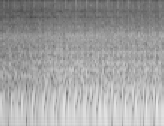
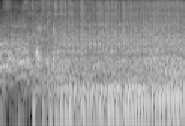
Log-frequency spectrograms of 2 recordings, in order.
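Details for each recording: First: Junkyard Briggs & Stratton opposed twin running on one breather despite pushing out oil; brief steady low thrum, even pulse, no skips, both cylinders firing; normal smooth idle. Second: Junkyard Briggs & Stratton opposed twin just reassembled with valves corrected, run on ether with no fuel hooked up, smoking from ether and oil; runs rough and loud, speed surging up at idle; governor suspected not right, unconfirmed.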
